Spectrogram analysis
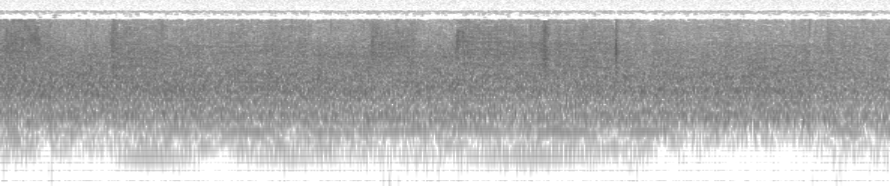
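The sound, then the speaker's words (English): Steady, dense crowd roar fills a Brooklyn arena at the Barclays Center during a playoff game, a loud unbroken wash of many voices with a low hum beneath and no single voice standing out. “you can hear the crowd. It's crazy.”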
